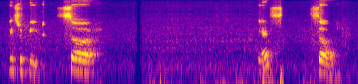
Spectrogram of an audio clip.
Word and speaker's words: sœur: Sister को French में कहते हैं सर. Please repeat, sir.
